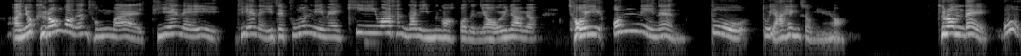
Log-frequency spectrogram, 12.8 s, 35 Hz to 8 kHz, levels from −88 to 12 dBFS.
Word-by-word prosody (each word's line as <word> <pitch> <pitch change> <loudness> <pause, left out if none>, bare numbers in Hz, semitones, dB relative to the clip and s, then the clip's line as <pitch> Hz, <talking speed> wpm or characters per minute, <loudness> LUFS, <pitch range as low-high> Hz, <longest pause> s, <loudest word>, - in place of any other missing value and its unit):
아니요. 240 - +5
그런 340 +2 +6
거는 315 -5 +1
정말 230 -6 -4
DNA 245 -6 -5 0.2
DNA 270 -5 -5
이제 230 +1 -4
부모님의 255 -7 -6
키와 335 -1 0
상관이 255 -7 -5
있는 210 +1 -2
것 215 -1 -2
같거든요. 190 -2 -5
왜냐하면 205 -2 -2 0.4
저희 275 +1 +6
언니는 260 - -1 0.3
또 310 - -1
또 250 -1 -5
야행성이에요. 210 -5 -4 1.1
그런데 300 -1 +6
어 480 - -2
250 Hz, 255 characters per minute, -25 LUFS, 215-305 Hz, 1.1 s, 그런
